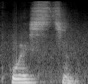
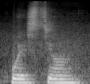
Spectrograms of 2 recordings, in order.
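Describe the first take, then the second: The two takes are said the same way.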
